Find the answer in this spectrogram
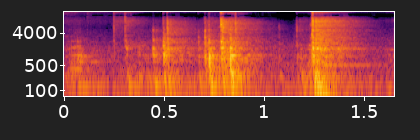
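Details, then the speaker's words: Audible mechanical clicks and clatter as the LUCAS chest compression device's arm clicks onto the backboard during setup, confirming it is secured; mechanical device lock click. "hear an audible click it's secured"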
